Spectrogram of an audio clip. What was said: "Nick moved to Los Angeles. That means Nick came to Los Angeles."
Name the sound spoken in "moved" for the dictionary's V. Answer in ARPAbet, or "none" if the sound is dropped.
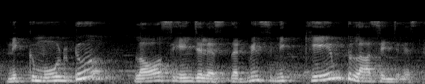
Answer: none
